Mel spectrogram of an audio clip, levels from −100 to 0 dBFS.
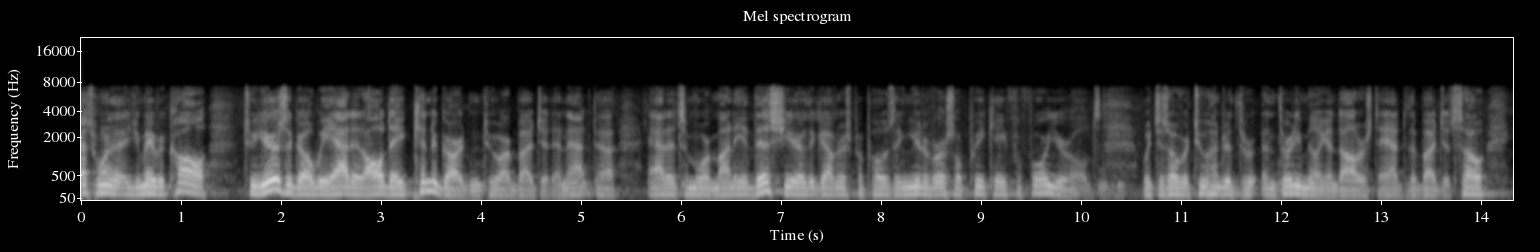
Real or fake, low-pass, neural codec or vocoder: real; 7.2 kHz; none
